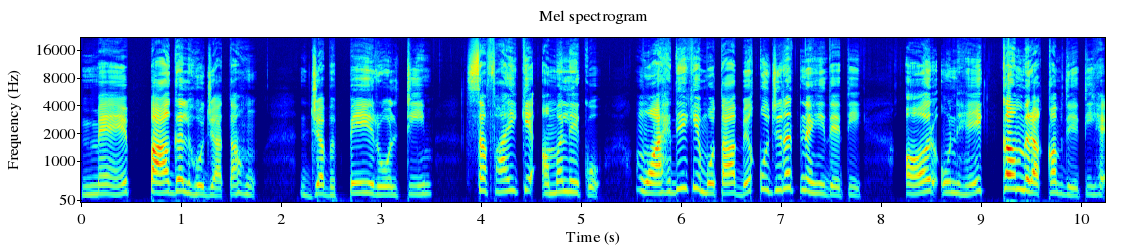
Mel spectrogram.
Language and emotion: Urdu, angry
